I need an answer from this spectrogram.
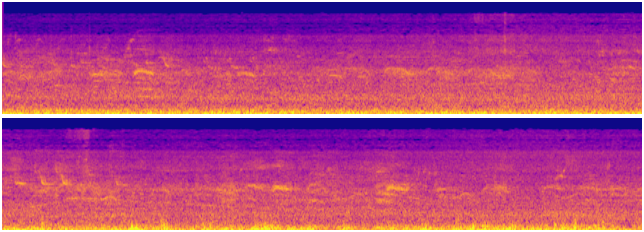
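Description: Birds calling, with short calls scattered throughout, over a steady low rumble.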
